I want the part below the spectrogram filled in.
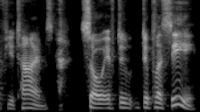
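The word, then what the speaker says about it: du Plessis: Duplessis, if I'm saying that correctly, Duplessis, Duplessis, almost like uh, Dupree in UFC. It's Duplessis. He that's his pronunciation.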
